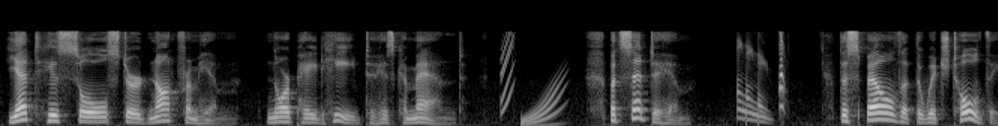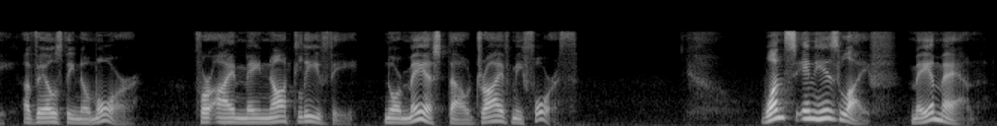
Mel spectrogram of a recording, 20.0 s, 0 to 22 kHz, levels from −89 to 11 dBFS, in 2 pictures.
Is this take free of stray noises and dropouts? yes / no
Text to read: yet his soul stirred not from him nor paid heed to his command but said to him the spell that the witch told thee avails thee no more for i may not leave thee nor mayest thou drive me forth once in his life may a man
no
